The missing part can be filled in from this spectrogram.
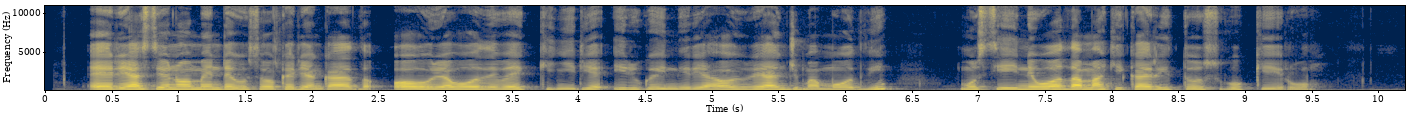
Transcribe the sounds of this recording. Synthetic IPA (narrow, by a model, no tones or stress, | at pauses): ɛɾeasjɔnɔmɛːndɛɣosɔkɛɾiaŋɡaðɔɔoɾeaβɔðɛwɛkiɲiɾiɛʔiɾuɣɛineɾjaɔɾeaɲd͡ʒumamɔði | mosjɛinewɔðamakikaɾitosuɣokḛɾwɔ̰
